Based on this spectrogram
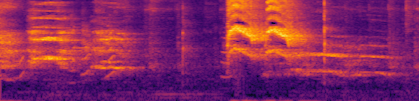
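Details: Two tame pet Indian ringneck parakeets, one lutino, bonding and talking; bending whistled notes and chattering phrases, then a loud, harsh, sustained screech with wavering pitch that fades into softer tonal calls.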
